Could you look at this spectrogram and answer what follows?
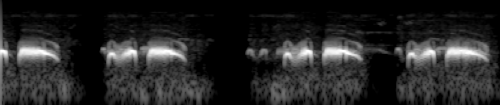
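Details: Hobby-kept spotted dove with a reportedly off-key voice, cooing in a steady phrase: quick looping double note and a long, sliding-down coo, the phrase heard about four times in a row.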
